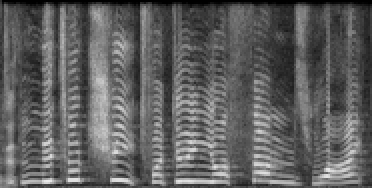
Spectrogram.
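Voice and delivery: very high, slow teacher coo; mock a teacher offering little ones a treat; sing-song teacher voice.

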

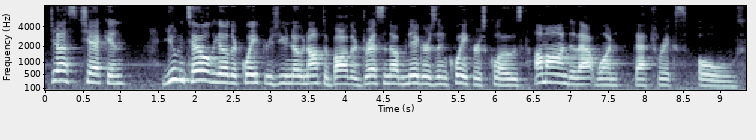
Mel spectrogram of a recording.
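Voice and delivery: put-on Southern accent. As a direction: voice a menacing Southern man in a story. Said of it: "you will hear my Southern accent".

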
